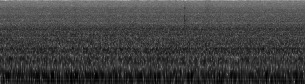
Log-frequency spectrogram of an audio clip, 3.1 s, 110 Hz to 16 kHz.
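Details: 1998 Chevy S10 4.3 Vortec V6, warm idle after intake gasket replacement and about two gallons of coolant added, burning-antifreeze smell gone; smooth steady low rumble, even hum, no misses, ticks or knocks; healthy warm idle.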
